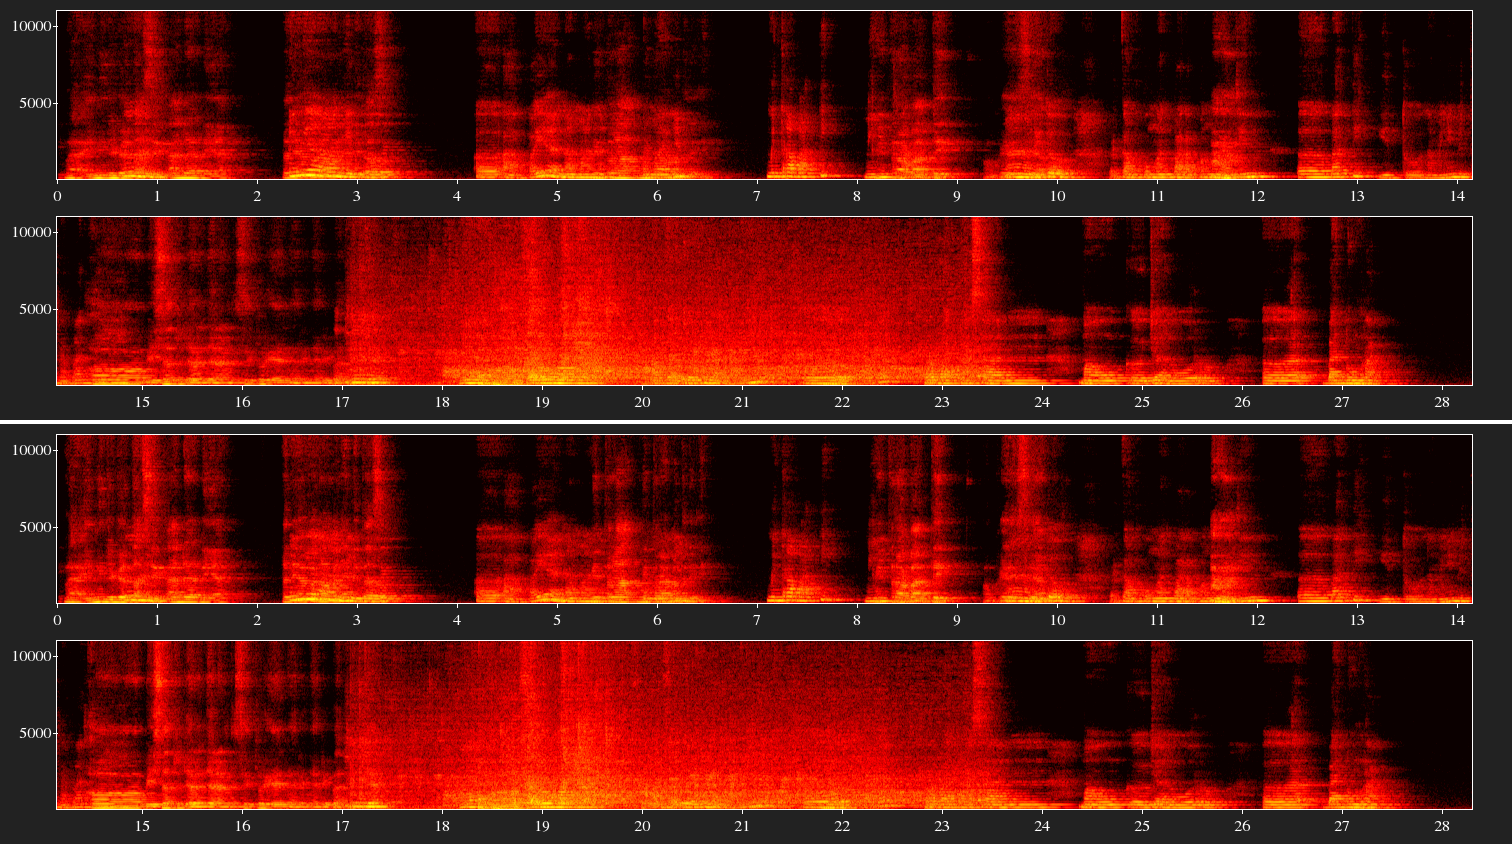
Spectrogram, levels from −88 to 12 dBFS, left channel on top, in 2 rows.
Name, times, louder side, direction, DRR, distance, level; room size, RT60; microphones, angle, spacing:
voice 1, 0.1-1.7 2.2-3.3 5.3-6.5 8.1-9.0 9.3-9.9 11.5-11.8 14.4-17.4 18.4-19.3 20.0-20.5 21.8-22.1 27.1-27.3, right 1 dB, 90° right, 1 dB, 0.6 m, -29 dB
voice 2, 0.7-1.0 2.3-3.3 4.2-5.5 5.8-6.3 7.1-7.5 8.1-8.7 9.5-10.4 10.6-12.0 12.4-14.8 17.1-17.4 18.1-19.6 20.1-21.2 21.6-22.0 22.4-22.5 22.8-25.7 26.2-27.3, left 2 dB, 50° left, -2 dB, 0.8 m, -27 dB
Fowl / Bird, 17.0-22.4, right 1 dB, 20° right, 0.7 m, -30 dB
sound 1, 18.0-23.5, left 1 dB, 15° left, 0.3 m, -33 dB
4.6 x 2.4 x 2.5 m, 0.77 s
head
